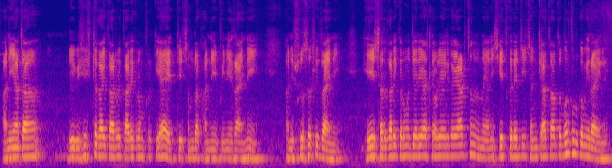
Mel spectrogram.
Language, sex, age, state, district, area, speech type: Marathi, male, 45-60, Maharashtra, Buldhana, rural, spontaneous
